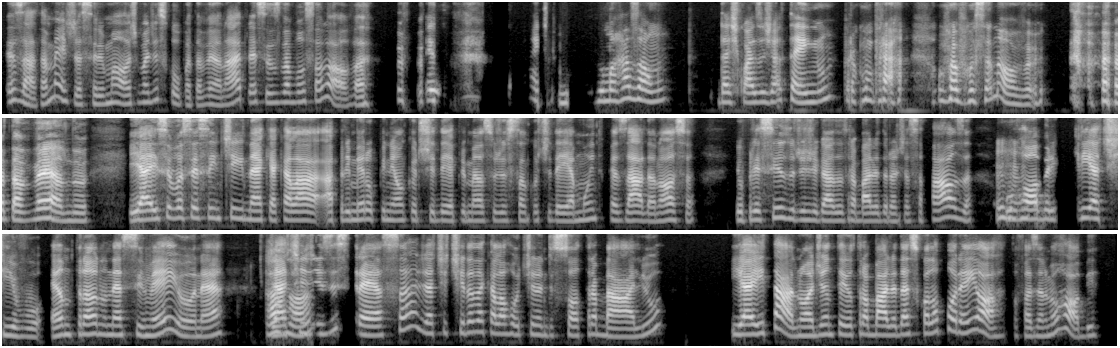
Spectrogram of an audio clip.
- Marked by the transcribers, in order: chuckle; static; distorted speech; laughing while speaking: "para comprar uma bolsa nova"; laugh; other background noise; tapping
- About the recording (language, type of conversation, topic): Portuguese, advice, Como posso equilibrar meu trabalho com o tempo dedicado a hobbies criativos?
